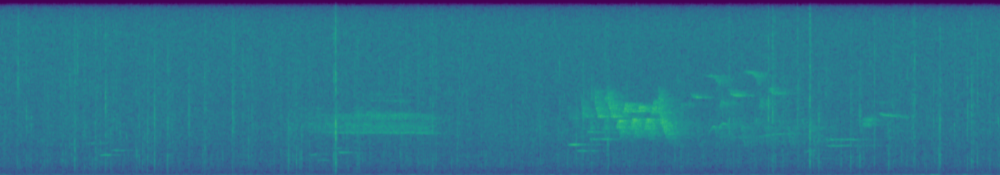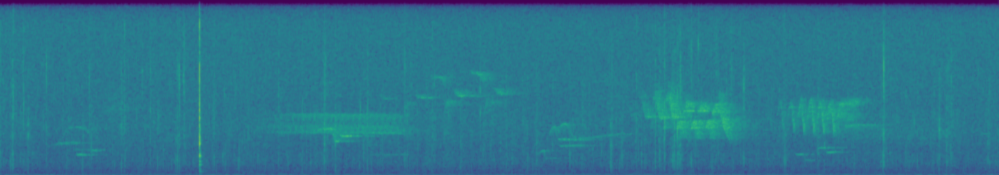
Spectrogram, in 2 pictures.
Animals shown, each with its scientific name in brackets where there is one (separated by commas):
Chestnut-sided Warbler (Setophaga pensylvanica), Pine Warbler (Setophaga pinus), Blackburnian Warbler (Setophaga fusca), Wood Thrush (Hylocichla mustelina), Eastern Wood-Pewee (Contopus virens), Black-throated Blue Warbler (Setophaga caerulescens)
